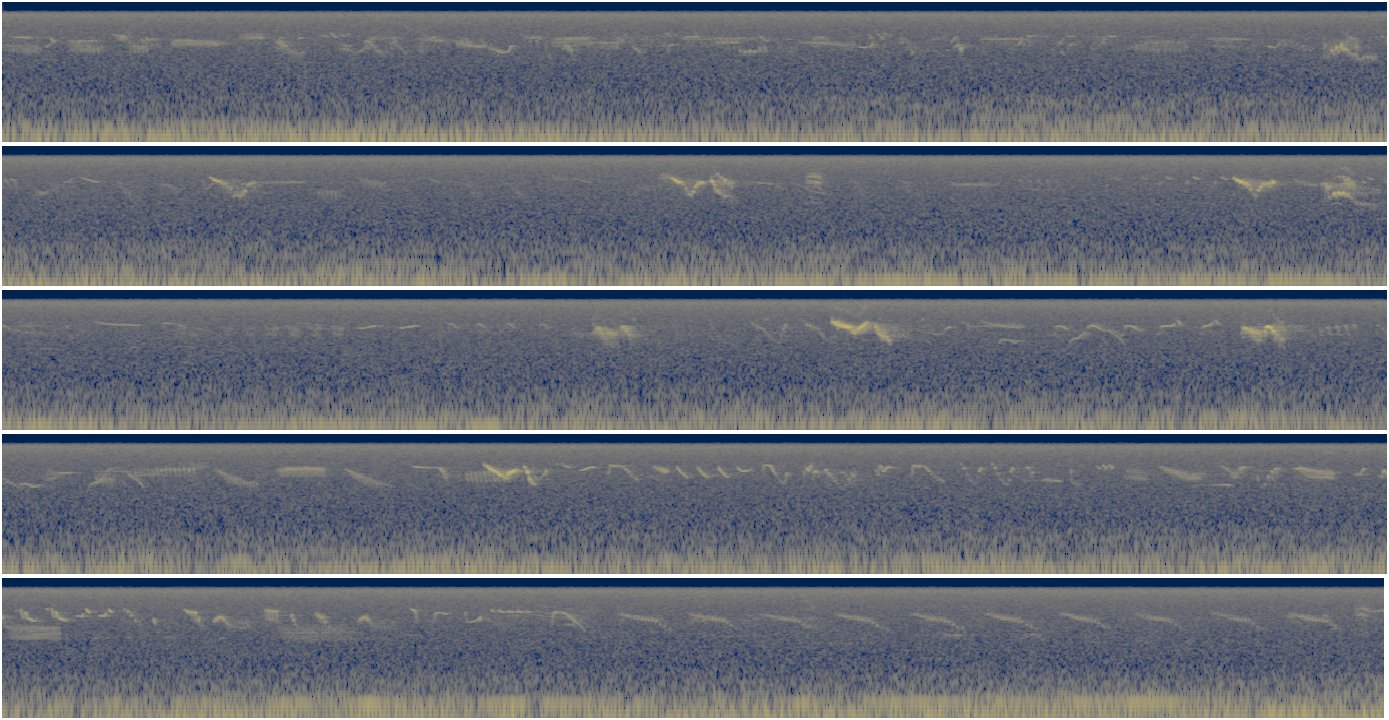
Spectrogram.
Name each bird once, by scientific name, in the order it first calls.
Alauda arvensis, Chlorodrepanis virens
